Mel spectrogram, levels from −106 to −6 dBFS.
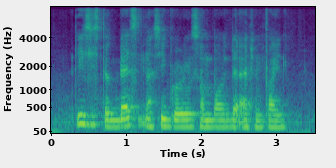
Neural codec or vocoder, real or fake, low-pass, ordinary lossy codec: codec, 16 kHz, 4 kbps, FreqCodec, smaller model; fake; none; none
